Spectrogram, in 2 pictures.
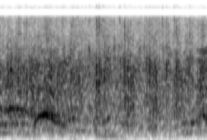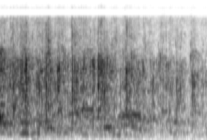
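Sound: audience clapping hands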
